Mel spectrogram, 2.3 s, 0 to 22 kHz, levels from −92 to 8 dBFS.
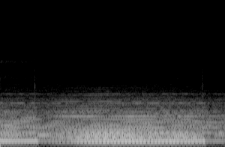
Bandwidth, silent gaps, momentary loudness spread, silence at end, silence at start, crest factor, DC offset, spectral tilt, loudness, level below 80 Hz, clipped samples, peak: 1.9 kHz; none; 8 LU; 0 s; 0 s; 12 dB; under 0.1%; -15.5 dB/octave; -25 LUFS; -46 dBFS; under 0.1%; -10 dBFS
